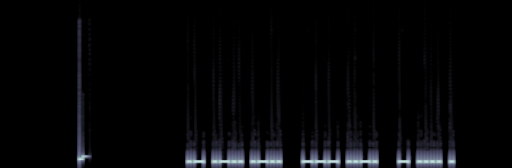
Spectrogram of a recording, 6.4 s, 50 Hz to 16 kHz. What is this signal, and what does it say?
Morse code, heard as a keyed tone, about 30 wpm, 700 Hz. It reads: ALL OF THE
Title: Sets of 3 Words 30wpm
